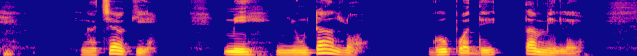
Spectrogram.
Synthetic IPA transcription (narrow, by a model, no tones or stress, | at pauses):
ŋat͡ɕʰaʔki | miɲuŋʈ͡ʂaʔlɔ | ɡoʔpad̪e | t̪amileː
